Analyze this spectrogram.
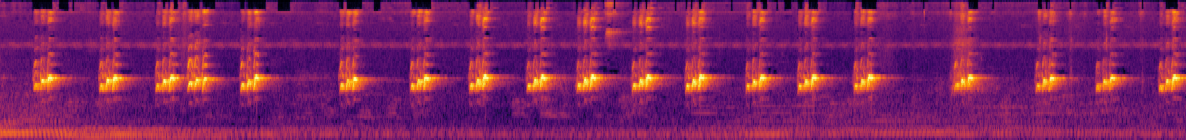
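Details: Kutilang emas, a sooty-headed bulbul, singing gacor in the sandang garigit style, used as a master for lazy singers: quick bright chirps repeated steadily, a few doubled, with a brief gap near the end, over a low rumbling background.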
